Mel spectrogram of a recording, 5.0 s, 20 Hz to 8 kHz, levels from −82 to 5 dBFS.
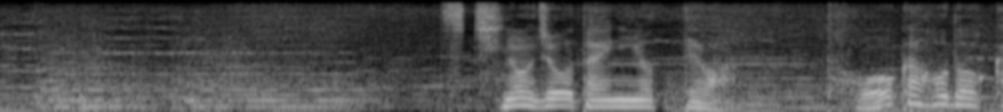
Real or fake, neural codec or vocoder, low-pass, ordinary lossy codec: fake; codec, 44.1 kHz, 7.8 kbps, DAC; 7.2 kHz; none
